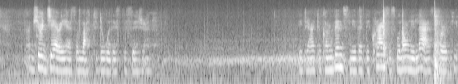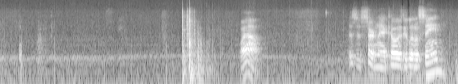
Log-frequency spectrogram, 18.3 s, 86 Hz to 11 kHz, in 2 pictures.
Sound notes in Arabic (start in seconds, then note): 12.8 يغلق الباب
